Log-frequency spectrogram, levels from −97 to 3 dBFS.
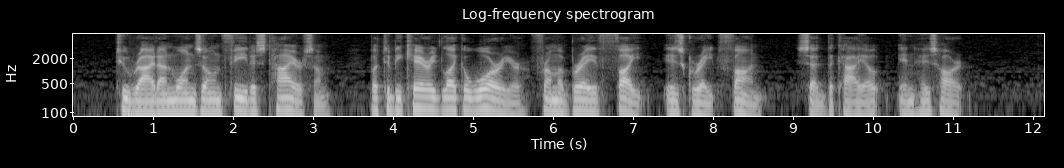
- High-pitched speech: No, low, 100 Hz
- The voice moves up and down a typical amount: Yes, average, 3.2 semitones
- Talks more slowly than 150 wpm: Yes, average, 140 wpm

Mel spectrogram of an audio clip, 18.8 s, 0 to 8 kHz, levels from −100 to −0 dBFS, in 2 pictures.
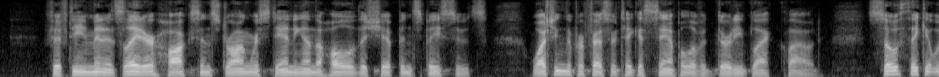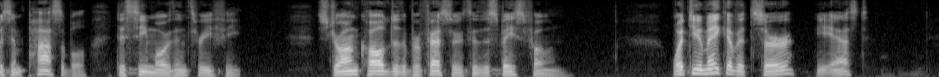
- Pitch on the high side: No, low, 105 Hz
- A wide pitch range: No, average, 3.1 semitones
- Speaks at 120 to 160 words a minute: No, average, 180 wpm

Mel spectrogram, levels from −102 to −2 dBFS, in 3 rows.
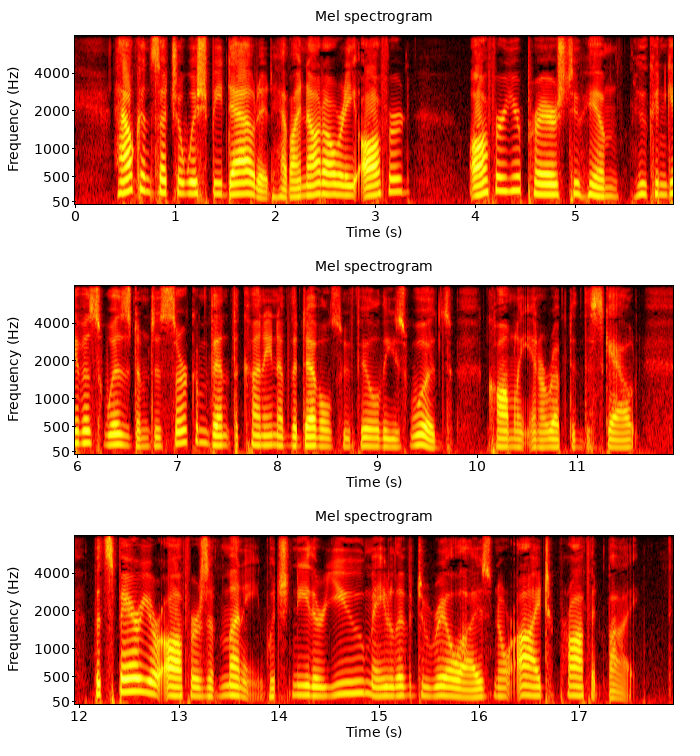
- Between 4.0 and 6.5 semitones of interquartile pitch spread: Yes, average, 4.4 semitones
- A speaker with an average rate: Yes, average, 185 wpm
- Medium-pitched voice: Yes, medium, 165 Hz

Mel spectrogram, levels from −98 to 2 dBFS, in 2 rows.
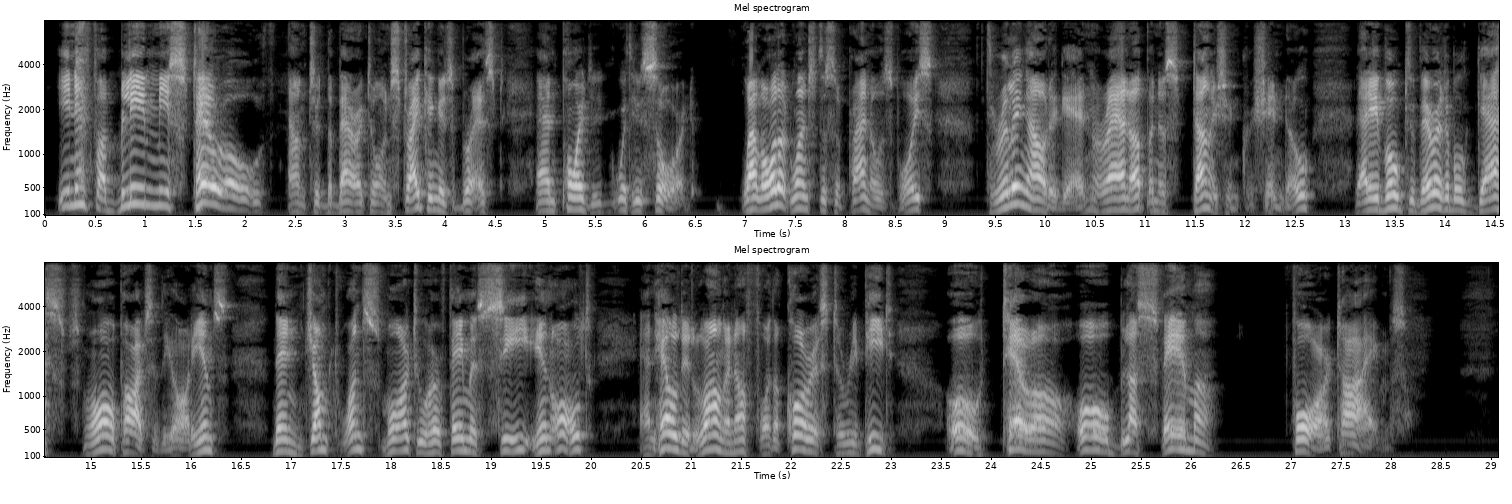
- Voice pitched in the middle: Yes, medium, 175 Hz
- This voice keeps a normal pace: No, slow, 130 wpm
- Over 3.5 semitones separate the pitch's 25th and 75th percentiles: Yes, average, 4.5 semitones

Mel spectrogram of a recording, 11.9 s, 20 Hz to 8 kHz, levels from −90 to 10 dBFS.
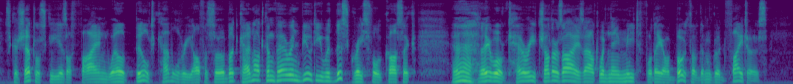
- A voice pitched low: Yes, low, 125 Hz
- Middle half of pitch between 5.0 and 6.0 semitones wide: Yes, wide, 5.5 semitones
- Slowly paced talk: No, average, 180 wpm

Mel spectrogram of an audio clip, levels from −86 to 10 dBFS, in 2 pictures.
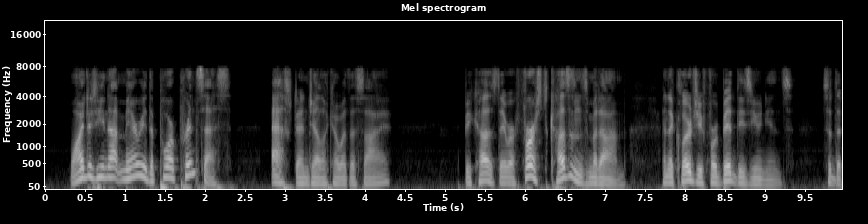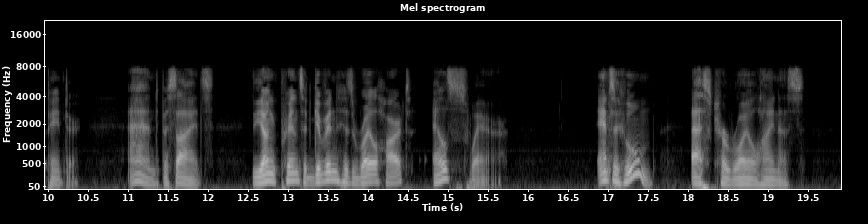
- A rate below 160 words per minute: Yes, average, 140 wpm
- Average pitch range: No, wide, 7.6 semitones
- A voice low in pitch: Yes, low, 115 Hz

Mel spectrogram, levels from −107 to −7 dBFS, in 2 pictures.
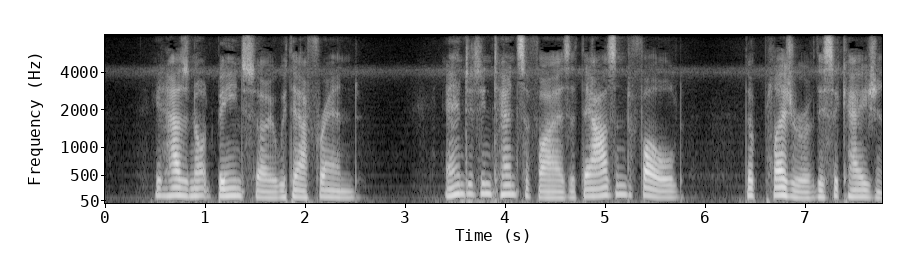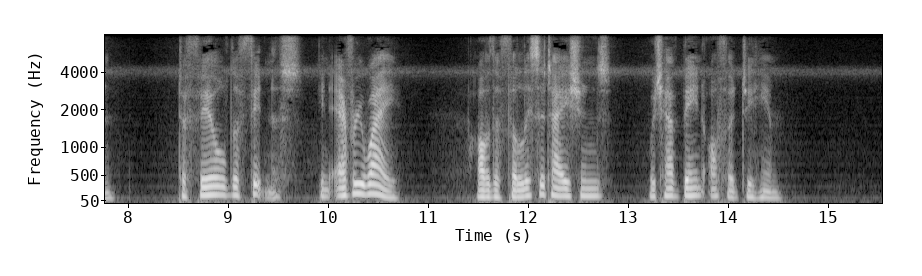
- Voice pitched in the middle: No, low, 130 Hz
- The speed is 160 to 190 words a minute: No, slow, 135 wpm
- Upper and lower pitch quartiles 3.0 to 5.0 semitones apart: Yes, average, 4.4 semitones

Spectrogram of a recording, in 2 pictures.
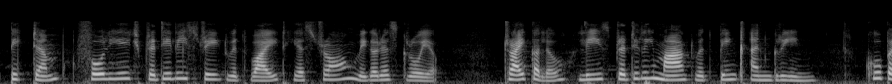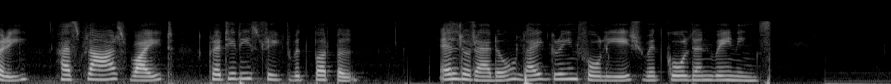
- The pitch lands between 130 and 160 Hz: No, high, 215 Hz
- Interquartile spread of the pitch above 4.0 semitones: No, average, 3.7 semitones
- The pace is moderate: No, slow, 115 wpm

